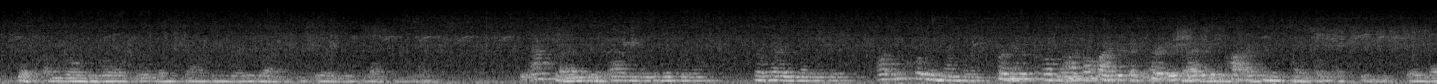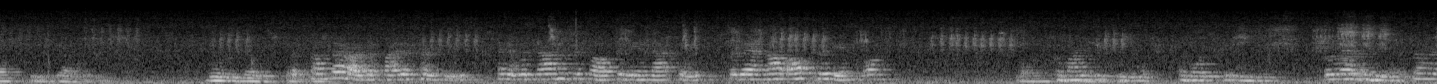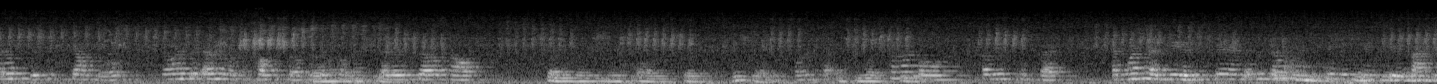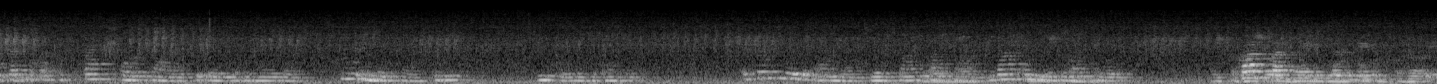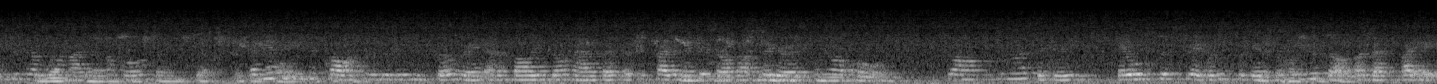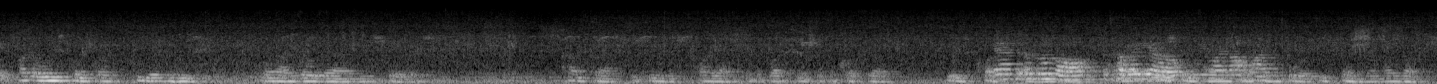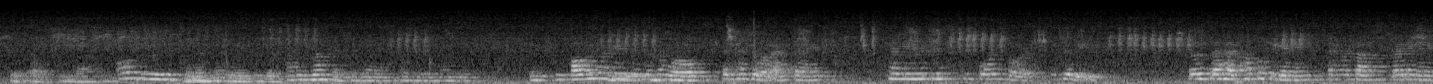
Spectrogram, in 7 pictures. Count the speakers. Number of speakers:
three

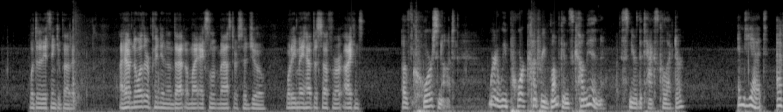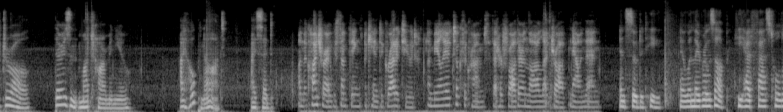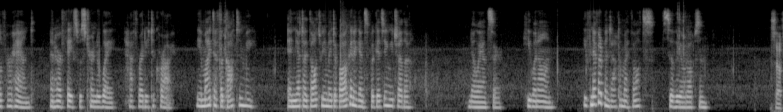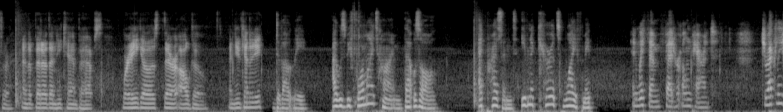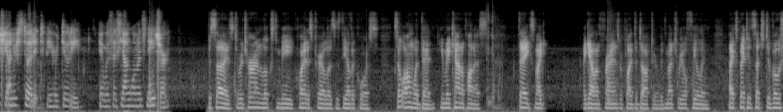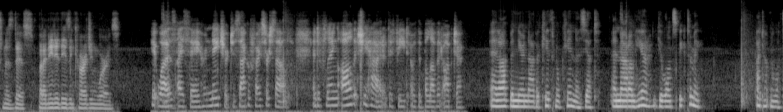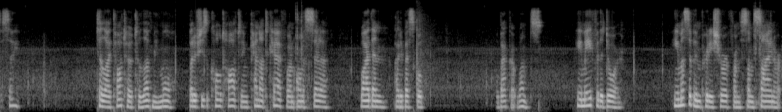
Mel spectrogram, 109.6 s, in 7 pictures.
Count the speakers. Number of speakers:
five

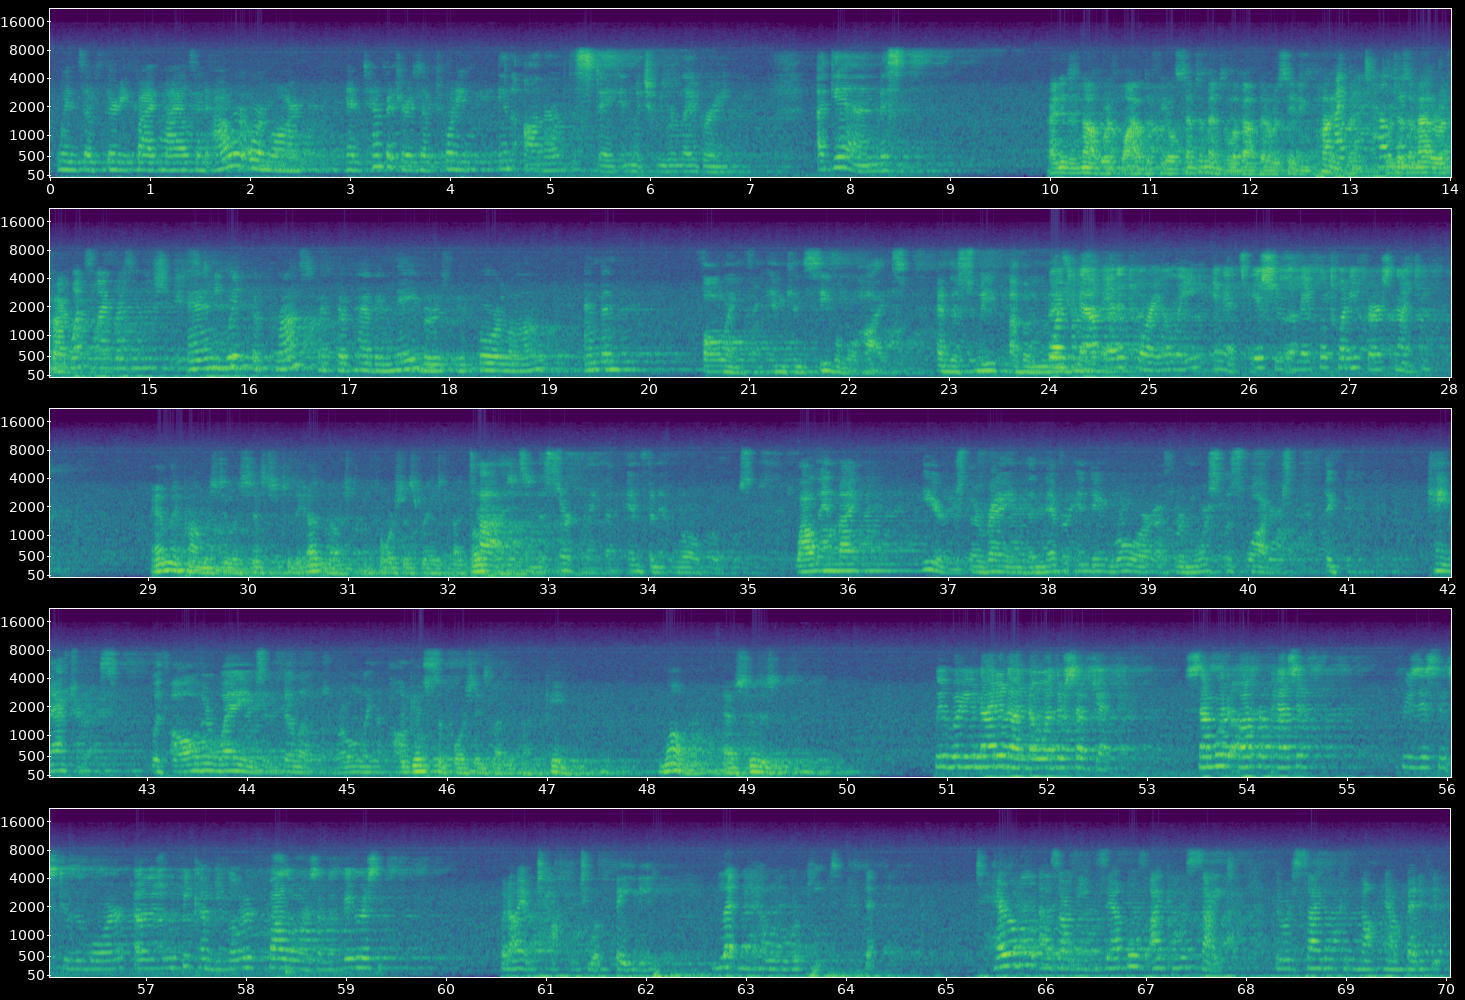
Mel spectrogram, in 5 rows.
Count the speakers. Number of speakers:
eight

